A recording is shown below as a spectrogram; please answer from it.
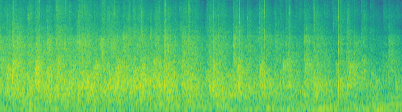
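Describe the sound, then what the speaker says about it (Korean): An audience at a lecture in Daejeon applauds, a dense, steady patter of many hands clapping at close range for about four seconds, tapering slightly toward the end with no voices over it. "여러분 실천할 수 있도록 박수 한번 주세요."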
